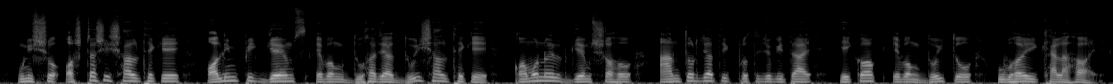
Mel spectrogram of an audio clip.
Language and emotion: Bengali, neutral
